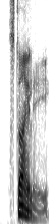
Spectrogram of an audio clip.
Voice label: "styli", British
